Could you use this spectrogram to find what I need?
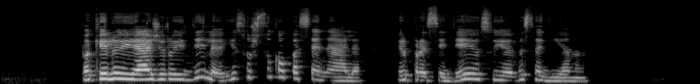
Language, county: Lithuanian, Vilnius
